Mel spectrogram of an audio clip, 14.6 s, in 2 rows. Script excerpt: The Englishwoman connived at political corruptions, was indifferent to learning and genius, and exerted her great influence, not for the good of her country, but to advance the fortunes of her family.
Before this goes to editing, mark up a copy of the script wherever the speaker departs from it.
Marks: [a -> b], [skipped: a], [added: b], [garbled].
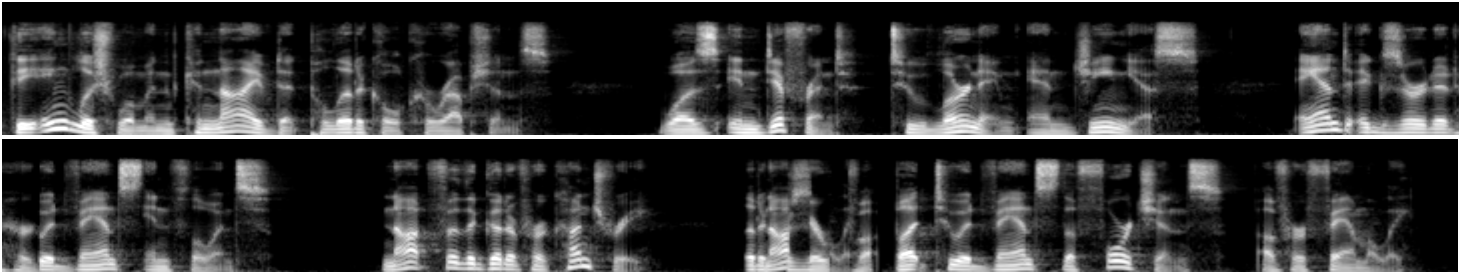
The Englishwoman connived at political corruptions, was indifferent to learning and genius, and exerted her [great -> advance] influence, not for the good of her country, [garbled] but to advance the fortunes of her family.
